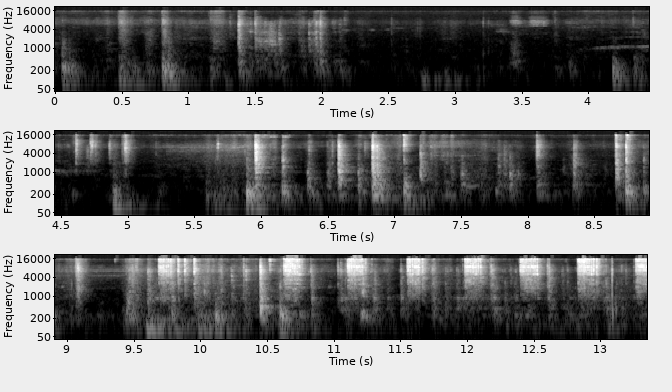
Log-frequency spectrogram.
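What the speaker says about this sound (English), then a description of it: "I'm going to get the little socket." A socket ratchet clicks in quick bursts while loosening the fuel tank bolt on a Briggs and Stratton small engine, with short pauses and a faster, denser run of ratcheting toward the end.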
